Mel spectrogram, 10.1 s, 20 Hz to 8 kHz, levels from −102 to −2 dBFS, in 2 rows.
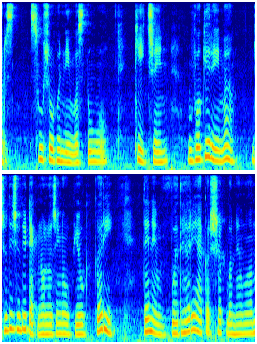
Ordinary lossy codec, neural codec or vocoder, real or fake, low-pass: none; codec, 16 kHz, 4 kbps, FreqCodec, larger model; fake; none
